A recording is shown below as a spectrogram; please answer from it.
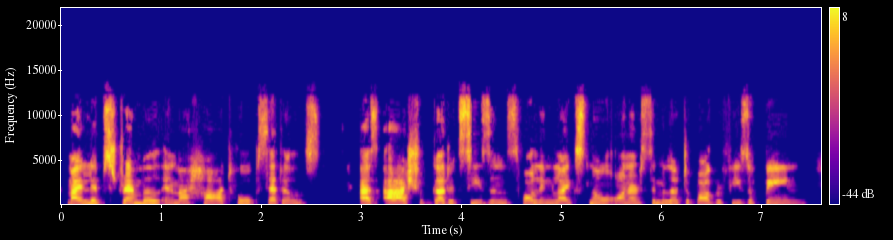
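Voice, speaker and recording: A woman from Kashmir, reading her poetry aloud in a measured, lyrical way on a panel discussion held over a video call. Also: on the high side. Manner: measured, lyrical recitation with repeated refrains. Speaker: poet and panelist.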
